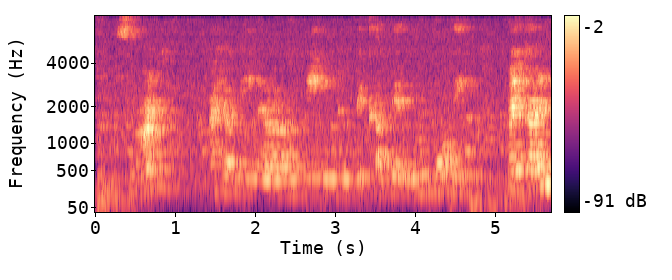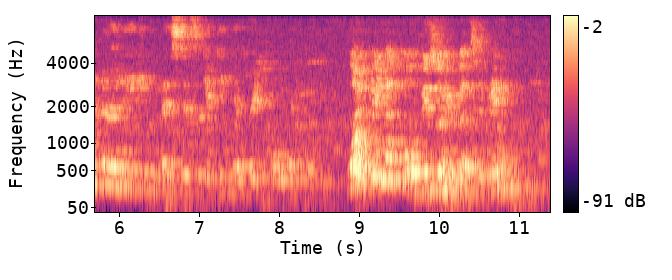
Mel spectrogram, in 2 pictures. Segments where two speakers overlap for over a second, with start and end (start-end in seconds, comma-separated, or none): none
